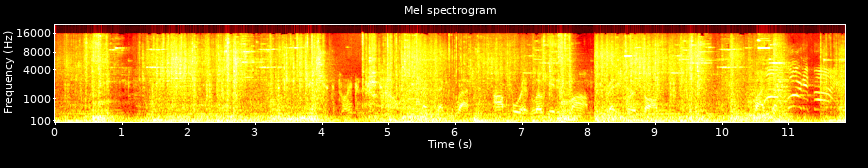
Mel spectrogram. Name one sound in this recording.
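Heavy metal panels clank and thud into place against a wall.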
